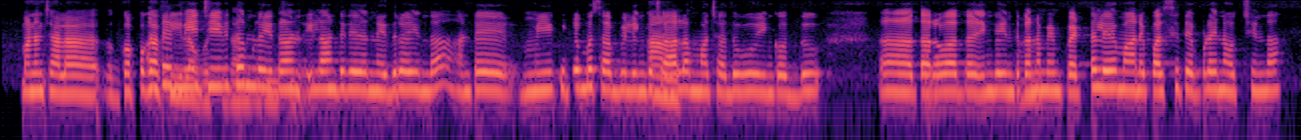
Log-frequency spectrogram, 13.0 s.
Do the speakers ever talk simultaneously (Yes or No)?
Yes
